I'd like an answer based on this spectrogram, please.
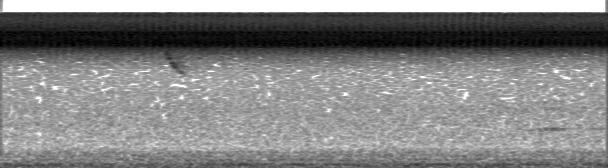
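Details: Crickets at night: a dense, unbroken high-pitched shrilling holds steady throughout, with one faint falling chirp early on, a brief soft tone near the end and a low background rumble.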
